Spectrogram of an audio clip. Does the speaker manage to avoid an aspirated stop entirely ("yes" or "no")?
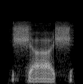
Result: yes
